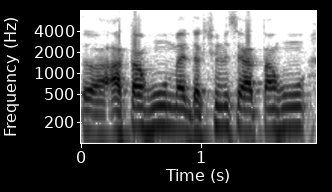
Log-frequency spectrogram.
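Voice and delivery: ordinary talk, nothing marked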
